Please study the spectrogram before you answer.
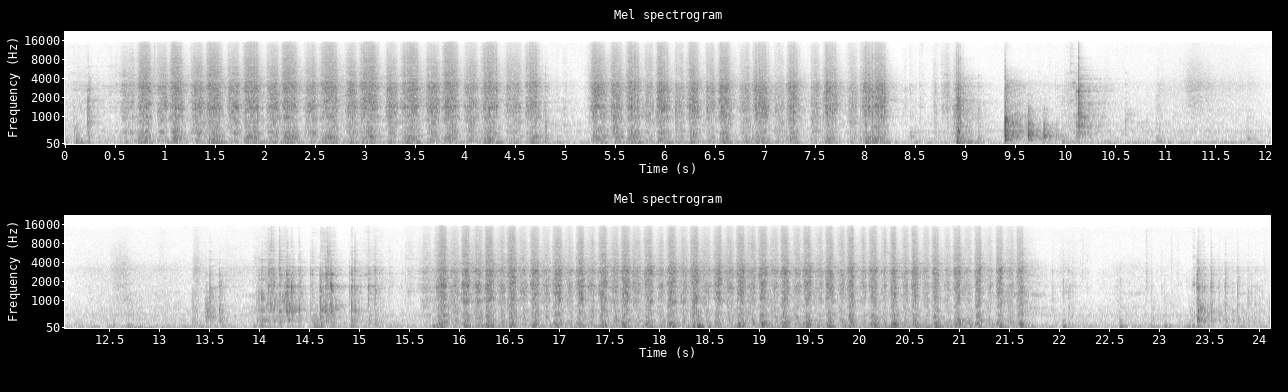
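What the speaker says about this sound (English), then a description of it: "So what I'm gonna do is grate my ginger." Fresh ginger rubbed against a kitchen grater at home, a steady rhythmic rasping scrape in long stretches broken by short pauses, close and fairly loud with no talking.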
